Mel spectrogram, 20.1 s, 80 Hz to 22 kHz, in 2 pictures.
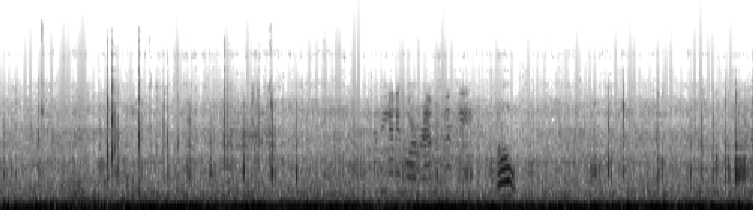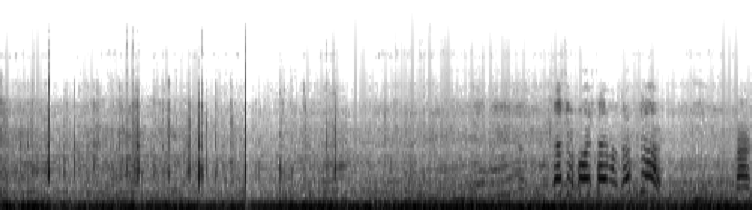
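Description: Nissan S15 Silvia drift car's engine running at a steady, unchanging note, heard from inside the cabin, with scattered light clicks and rattles.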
